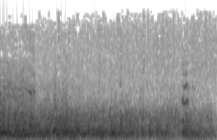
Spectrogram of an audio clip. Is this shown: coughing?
no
